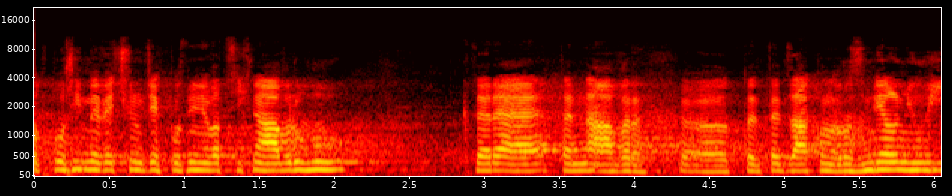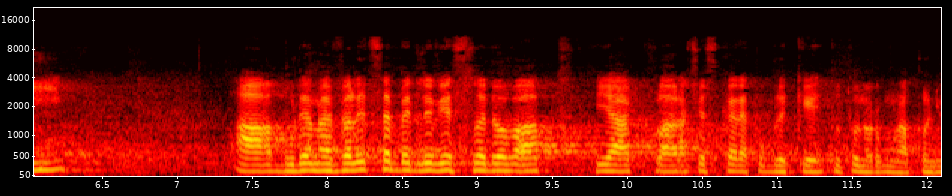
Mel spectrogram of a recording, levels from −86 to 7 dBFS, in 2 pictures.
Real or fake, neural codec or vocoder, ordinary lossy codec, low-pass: fake; vocoder, 44.1 kHz, 128 mel bands, Pupu-Vocoder; MP3, 48 kbps; 10.8 kHz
